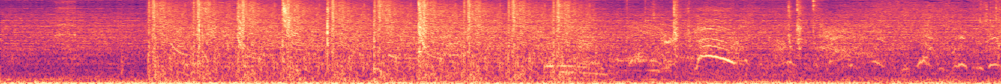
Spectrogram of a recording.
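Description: A pistol fires shots in quick bursts.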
